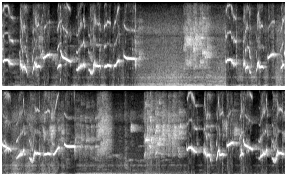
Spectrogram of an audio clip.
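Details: Lure call of an Oriental magpie-robin meant to trigger singing and tail-spreading in other birds: rapid runs of sharp, bending whistles and chirps, broken twice by harsh noisy bursts, with a low hum underneath.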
